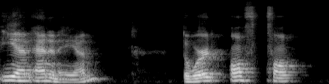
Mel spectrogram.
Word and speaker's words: enfant: The word enfant. So notice, EN says en. Then we have another AN here. So enfant.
